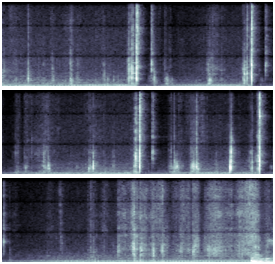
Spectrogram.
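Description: A corner punch rounds the corners of a journaling card for a fabric covered journal, giving a few sharp separate clicks and snaps spaced over several seconds against quiet room tone, with soft handling rustle toward the end.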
